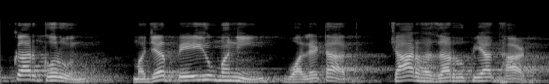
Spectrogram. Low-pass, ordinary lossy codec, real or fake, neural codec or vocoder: 7.2 kHz; none; fake; codec, 44.1 kHz, 7.8 kbps, Pupu-Codec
